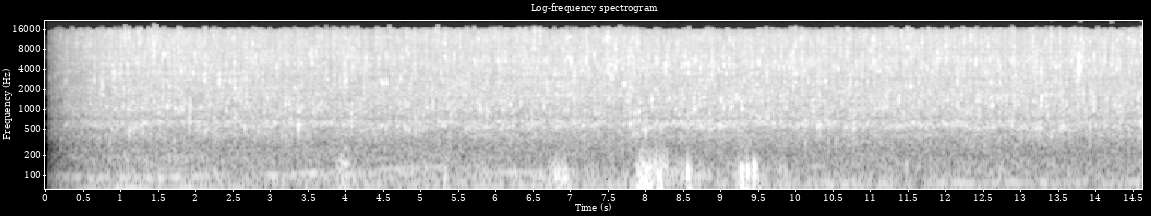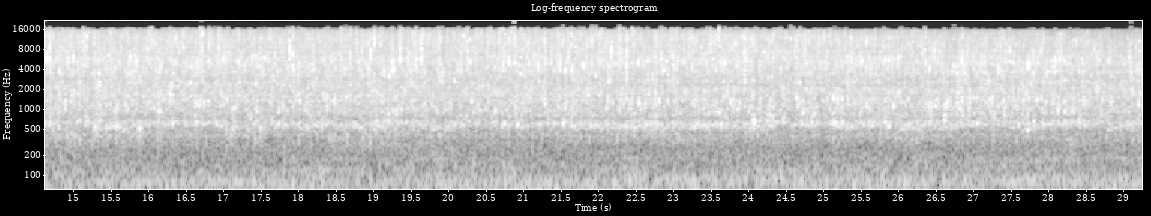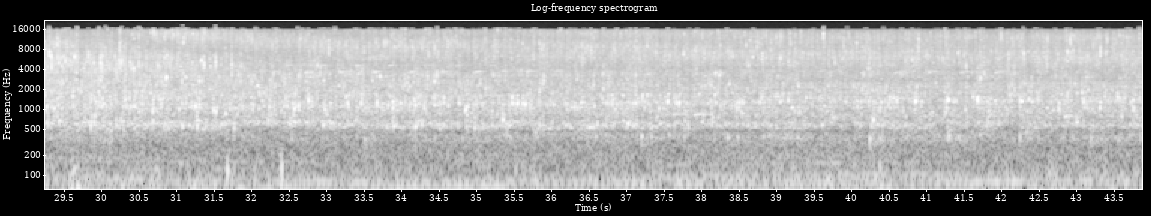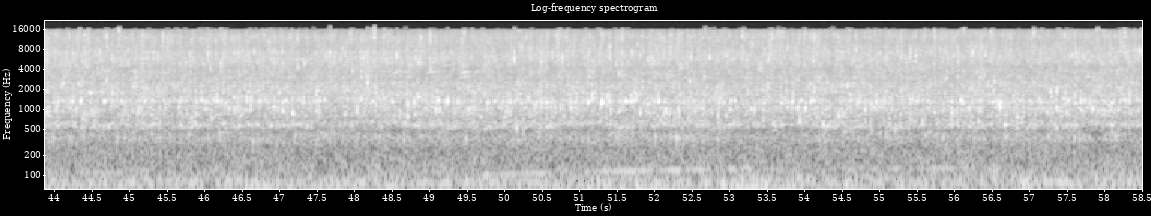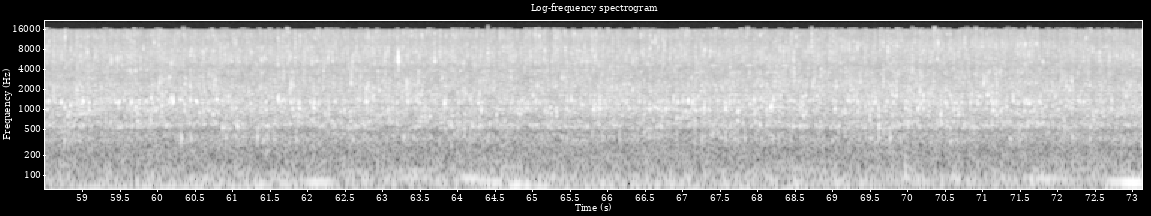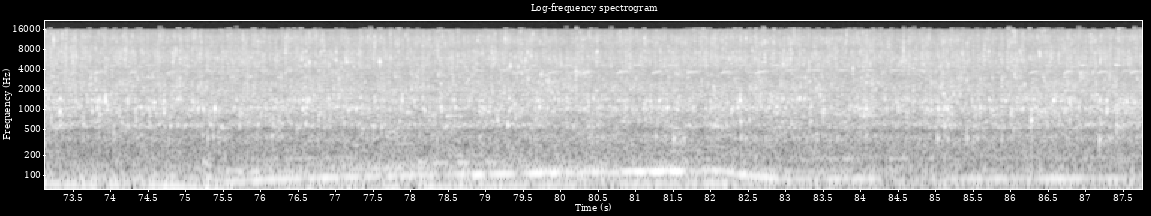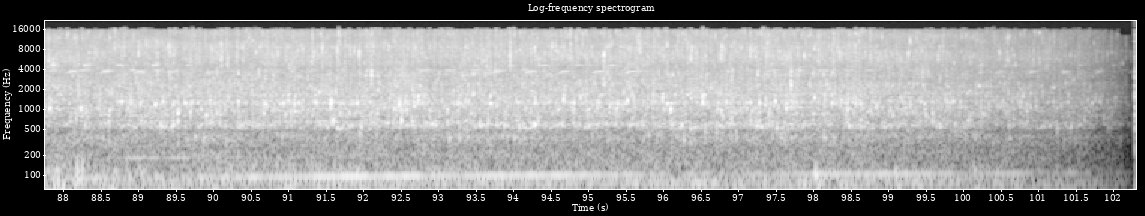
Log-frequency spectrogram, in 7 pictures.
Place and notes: mettmann, neandertal, kleiner düsselzufluss
kleiner lebhafter zufluss der düssel im naturschutzgebiet neandertal, aufnahme morgens im februar 07, direktmicrophonierung, mono erst über dem offenen wasser dann unter kleiner brücke
- soundmap nrw
project: social ambiences/ listen to the people - in & outdoor nearfield recordings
